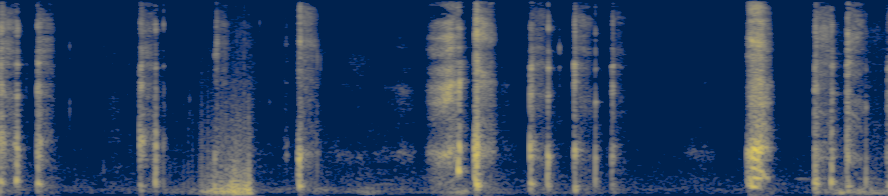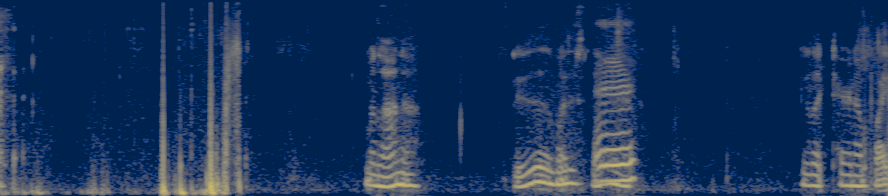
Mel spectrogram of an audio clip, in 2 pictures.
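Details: Young child asked to do her fake cough: a string of short, deliberate voluntary coughs, then some voiced babbling.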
